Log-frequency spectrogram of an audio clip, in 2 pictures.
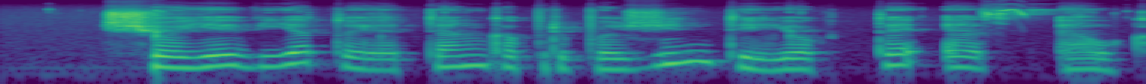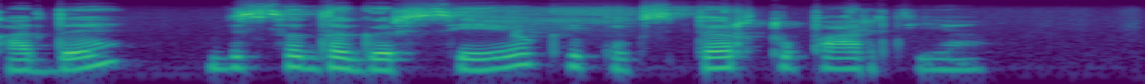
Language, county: Lithuanian, Vilnius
